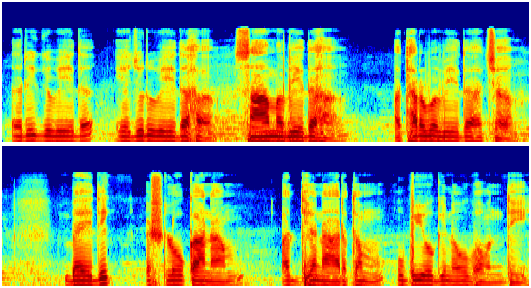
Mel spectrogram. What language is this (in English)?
Sanskrit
